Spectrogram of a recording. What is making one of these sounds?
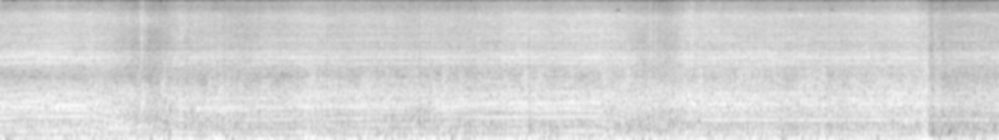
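A tanker truck rumbles past close by.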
